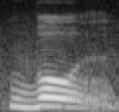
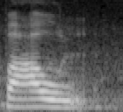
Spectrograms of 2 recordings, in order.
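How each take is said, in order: First: The vowel sounds like the one in goal. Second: The vowel sounds like the one in owl. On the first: The speaker calls it right. "आपको क्या बोलना है, बोल बोलना है इसको" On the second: The speaker calls it wrong. "Not बाउल"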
